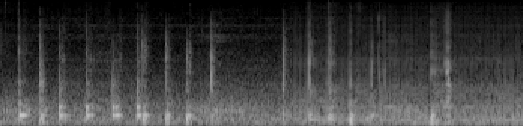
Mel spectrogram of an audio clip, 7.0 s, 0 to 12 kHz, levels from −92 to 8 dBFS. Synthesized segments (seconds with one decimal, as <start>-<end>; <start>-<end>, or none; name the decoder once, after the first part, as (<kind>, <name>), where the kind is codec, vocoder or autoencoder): 3.9-7.0 (vocoder, BigVGAN v2)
